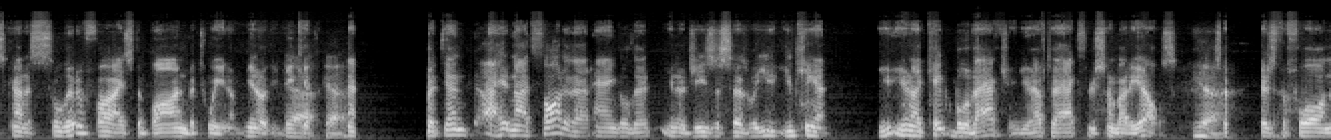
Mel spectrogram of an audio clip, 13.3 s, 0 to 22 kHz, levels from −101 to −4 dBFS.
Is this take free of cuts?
yes; 0 cuts

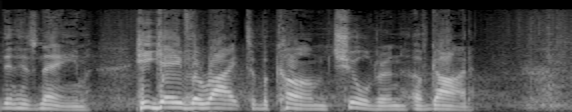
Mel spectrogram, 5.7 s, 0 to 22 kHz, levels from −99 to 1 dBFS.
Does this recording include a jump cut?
no; 0 cuts

